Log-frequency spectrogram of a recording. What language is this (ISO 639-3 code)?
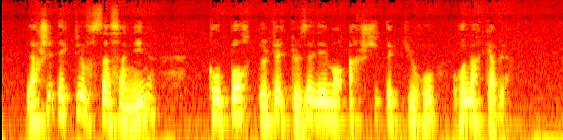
fra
